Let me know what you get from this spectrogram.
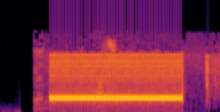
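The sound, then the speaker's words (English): A phone line sounds a single loud, steady ringing tone for about two seconds as a call is placed to a caller in Minneapolis, right after a brief click of connection noise, with faint line noise following it. No one speaks. “But I actually want to bring this caller into the conversation, because I have some follow-up questions, so we're going to give him a buzz and get him on the phone.”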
